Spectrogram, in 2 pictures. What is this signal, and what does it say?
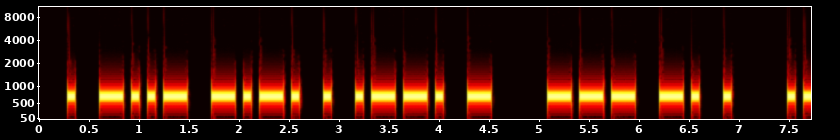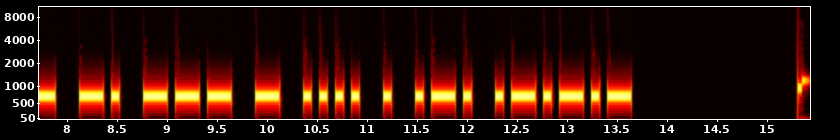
Morse code, heard as a keyed tone, about 15 wpm, 700 Hz. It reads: EXCEPT ONE ANOTHER.
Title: Sentences from Top 1600 Words 15wpm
